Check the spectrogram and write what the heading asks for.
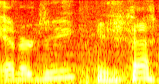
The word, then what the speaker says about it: NRG: Apparently, I believe that is actually the proper pronunciation of the organization. It's supposed to be energy, but I mean, you give us an acronym NRG. We're going to say NRG over and over again, guys.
